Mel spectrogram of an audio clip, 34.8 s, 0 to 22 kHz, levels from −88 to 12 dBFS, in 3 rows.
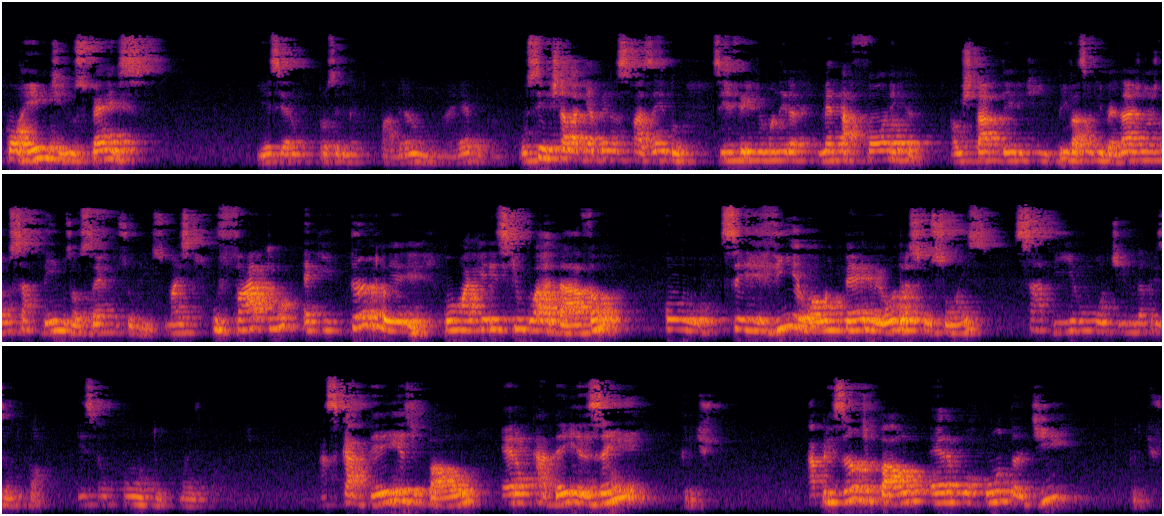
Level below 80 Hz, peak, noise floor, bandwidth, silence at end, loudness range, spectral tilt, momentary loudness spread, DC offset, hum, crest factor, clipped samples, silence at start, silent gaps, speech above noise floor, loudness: -66 dBFS; -2 dBFS; -59 dBFS; 11 kHz; 0.2 s; 11 LU; -4.5 dB/octave; 16 LU; under 0.1%; none; 18 dB; under 0.1%; 0.05 s; none; 41 dB; -18 LUFS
